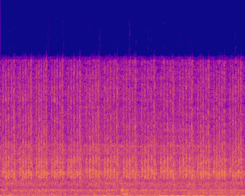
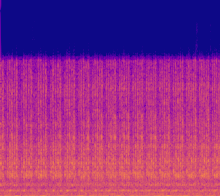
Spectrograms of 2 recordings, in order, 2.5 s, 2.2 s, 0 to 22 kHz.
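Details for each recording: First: 1979 Holden HZ one-tonner ute, parked outside for years, first start with good oil pressure: rapid, even light ticking over a steady low idle, valve train tapping; owner thinks the rockers may need adjusting. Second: 1979 Holden HZ one-tonner ute, parked outside for years, started after resetting the points gap: the old six settles into a steady, even idle with a regular beat, nice even compression, no misses or knocks. Normal idle.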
